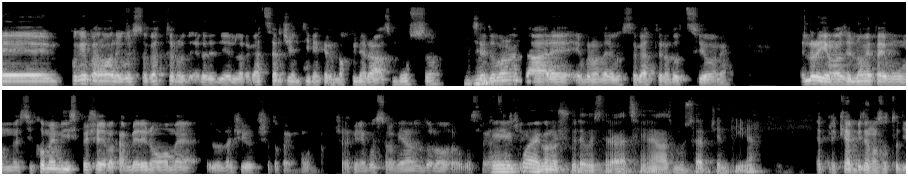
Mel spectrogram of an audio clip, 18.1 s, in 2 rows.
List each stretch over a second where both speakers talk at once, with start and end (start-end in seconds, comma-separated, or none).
none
